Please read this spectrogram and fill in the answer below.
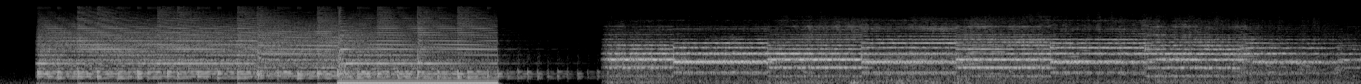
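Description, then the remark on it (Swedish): A loud ambulance siren wails in repeating two-tone cycles as the vehicle passes on the road, briefly dropping off before resuming, with engine rumble underneath and no talking. “Ja, det är nog så här vi oftast upplever ambulansen och de flesta av oss har lyckligtvis inte behövt åka med.”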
